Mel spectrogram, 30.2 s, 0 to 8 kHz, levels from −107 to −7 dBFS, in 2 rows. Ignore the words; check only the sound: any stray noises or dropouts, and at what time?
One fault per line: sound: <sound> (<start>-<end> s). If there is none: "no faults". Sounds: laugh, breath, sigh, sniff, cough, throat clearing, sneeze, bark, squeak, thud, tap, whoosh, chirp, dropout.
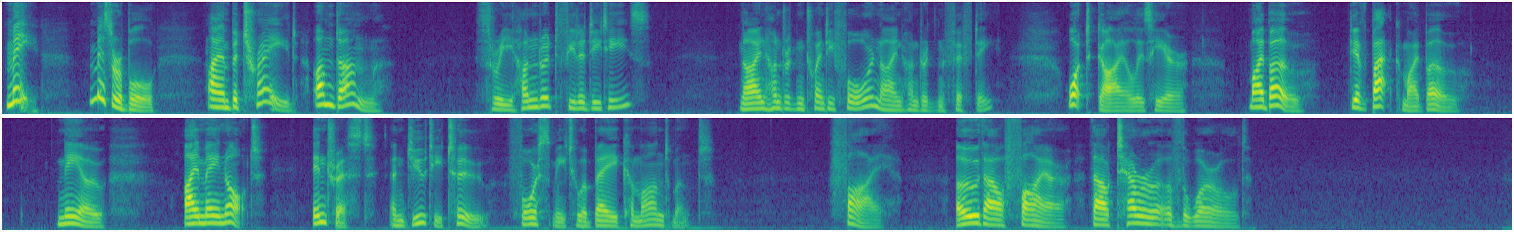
no faults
